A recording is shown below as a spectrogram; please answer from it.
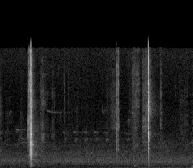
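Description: Two sharp clicks from the parts of a handcrafted wooden puzzle as they are handled: a loud one about half a second in and a fainter one near the end.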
